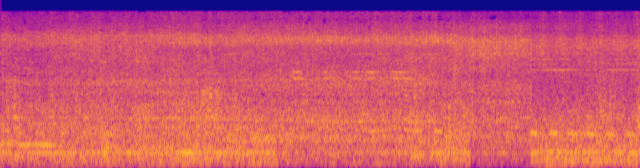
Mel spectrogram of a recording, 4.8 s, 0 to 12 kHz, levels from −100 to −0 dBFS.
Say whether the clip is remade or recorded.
recorded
